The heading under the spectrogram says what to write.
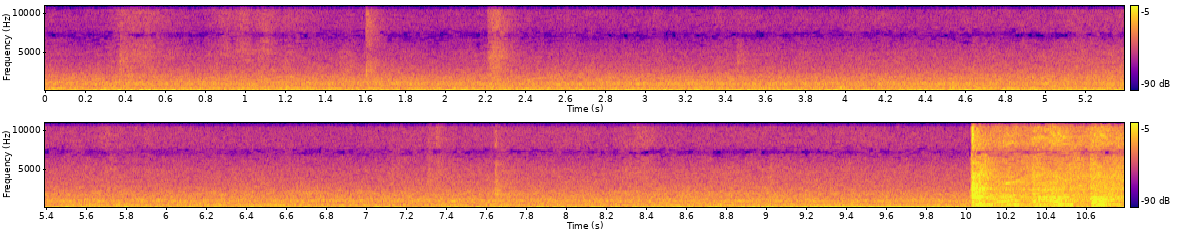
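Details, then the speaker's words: Vauxhall Corsa B barn find, just started: oil pressure comes up straight away, quiet steady idle hum with no tapping or rattle; healthy small petrol engine. "that oil pressures on straight away a new sounds nice"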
